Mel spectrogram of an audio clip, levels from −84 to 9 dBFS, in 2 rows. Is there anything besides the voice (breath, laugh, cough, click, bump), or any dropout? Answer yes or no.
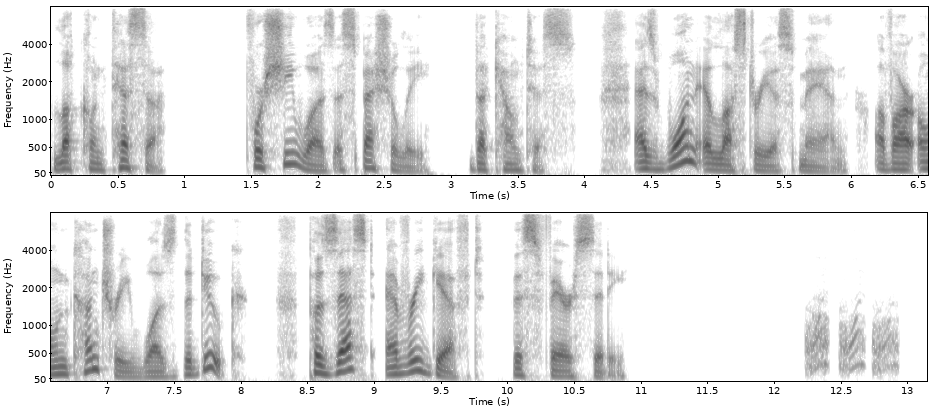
yes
